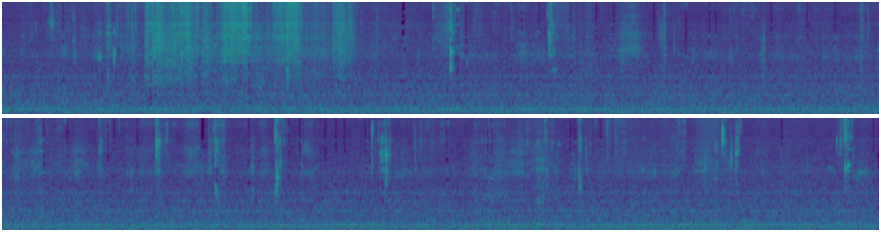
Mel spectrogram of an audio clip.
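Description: A man chewing a mouthful of fried chicken sandwich, with wet smacking and many small scattered clicks of the mouth, over a steady low hum.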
